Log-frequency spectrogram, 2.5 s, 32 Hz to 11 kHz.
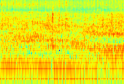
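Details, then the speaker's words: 1989 Jeep Cherokee 4.0L I6 Renix, just after replacing the fuel tank and pump and purging air from the new pump; low idle rumble, faintly uneven with one brief catch and no clear misfire pattern, still settling. Rough running. "yeah baby needs a little work but it's getting there"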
